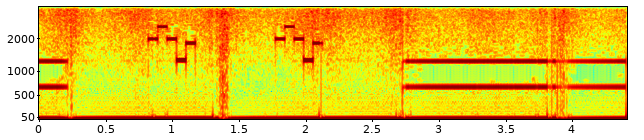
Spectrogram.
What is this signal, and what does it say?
Five-tone selective call (ZVEI), heard as quick runs of five tones, tones of about 80 ms. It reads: 88837 88837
